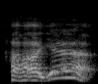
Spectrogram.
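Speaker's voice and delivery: loud, high mock laugh and cheer. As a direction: shout a hammed-up delighted "yeah".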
